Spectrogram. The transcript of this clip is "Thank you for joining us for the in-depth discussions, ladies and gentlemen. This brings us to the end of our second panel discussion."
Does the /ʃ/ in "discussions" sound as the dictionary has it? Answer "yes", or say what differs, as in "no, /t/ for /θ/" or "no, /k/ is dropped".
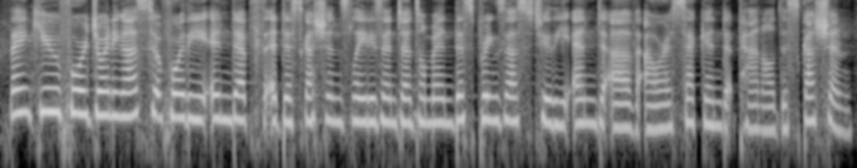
yes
